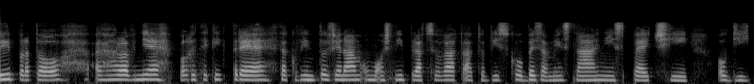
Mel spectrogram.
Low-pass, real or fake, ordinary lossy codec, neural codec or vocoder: 7.2 kHz; fake; none; codec, 16 kHz in and 24 kHz out, 0.6 kbps, FocalCodec, streaming, 2048 codes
